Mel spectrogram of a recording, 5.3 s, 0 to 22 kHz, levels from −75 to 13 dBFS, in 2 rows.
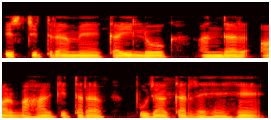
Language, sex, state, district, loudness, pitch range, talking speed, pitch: Hindi, male, Assam, Kamrup Metropolitan, -17 LUFS, 105-115 Hz, 155 wpm, 110 Hz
